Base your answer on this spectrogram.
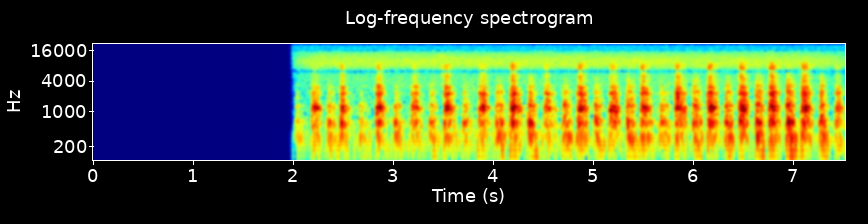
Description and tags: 5 Beagle Panting
Beagle panting after running.
Recorded with a zoom h6
Beagle, CZ, Breath, Pet, Dog, Dog-Beagle, Panting, Beagle-Pantning, Panska, Dog-Pantning, Czech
